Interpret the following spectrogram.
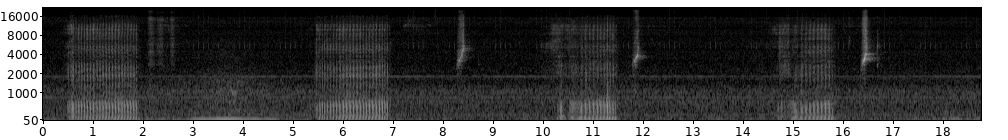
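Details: Sleepy female dog called Lulu snoring indoors, four harsh rattling snores spaced roughly four to five seconds apart, some long and some shorter, with small clicks and snorts between them.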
